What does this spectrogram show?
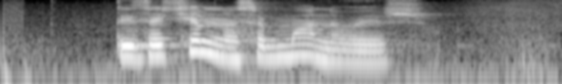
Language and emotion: Russian, neutral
